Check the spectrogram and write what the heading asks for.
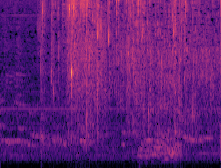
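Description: Water pouring from a plastic bottle into a plastic container, starting about a second in and running steadily.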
